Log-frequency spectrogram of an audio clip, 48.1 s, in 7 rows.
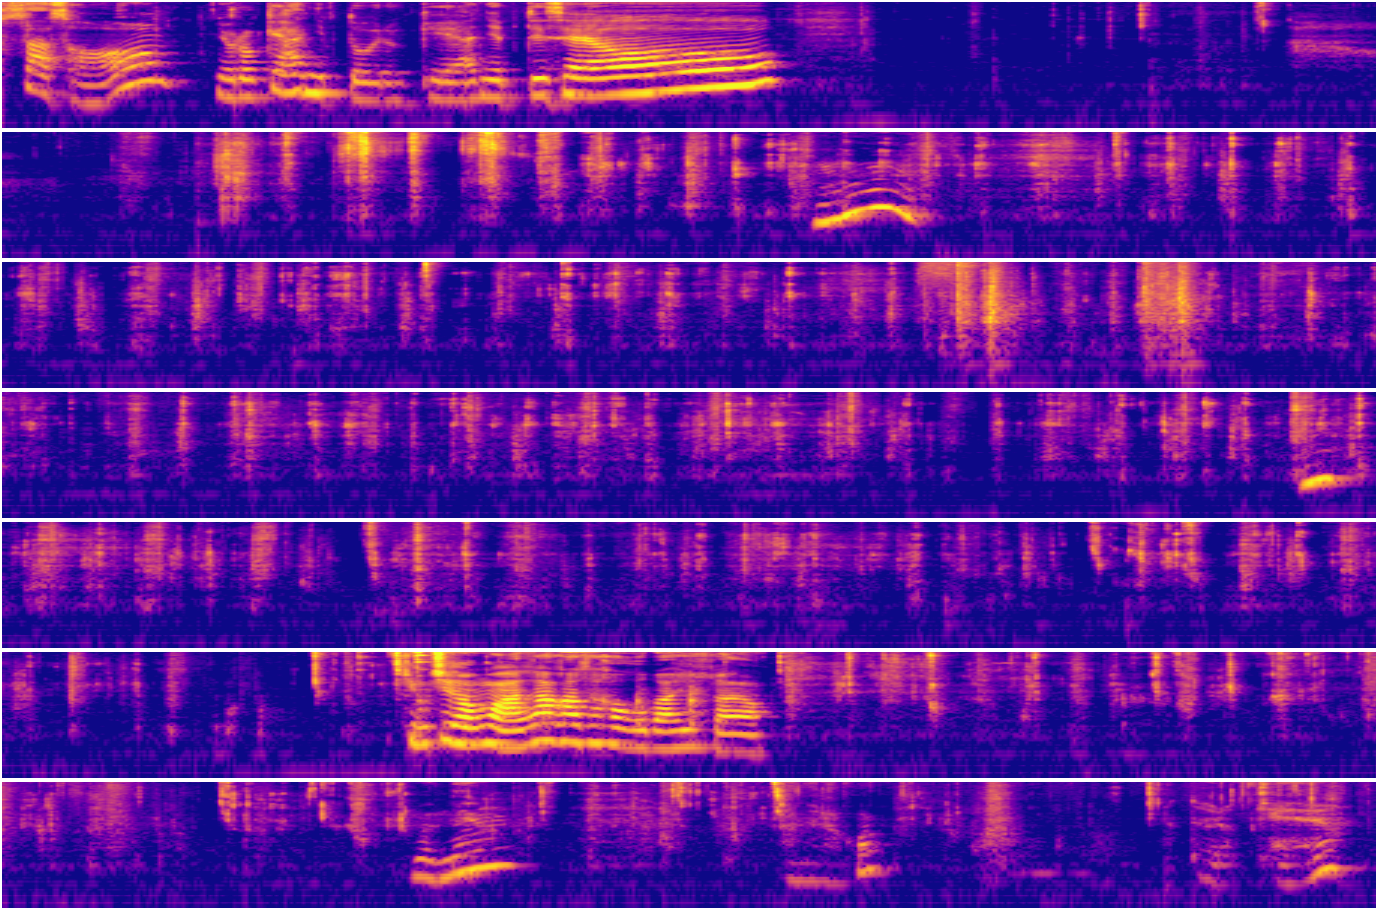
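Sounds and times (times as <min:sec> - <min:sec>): wet crunchy chewing: 0:07.4 - 0:18.4, 0:19.8 - 0:36.5, 0:38.2 - 0:47.7
person humming: 0:10.9 - 0:11.5.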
